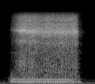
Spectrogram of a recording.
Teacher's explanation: Z place your index in your middle finger on your throat you should feel vibration of the vocal folds when you produce this sound · The Z is an alveolar fricative consonant. Make this sound with vibration of the vocal folds. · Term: z sound, Z sound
